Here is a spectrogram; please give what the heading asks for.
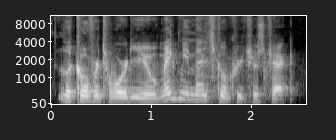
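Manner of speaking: ordinary talk, nothing marked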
